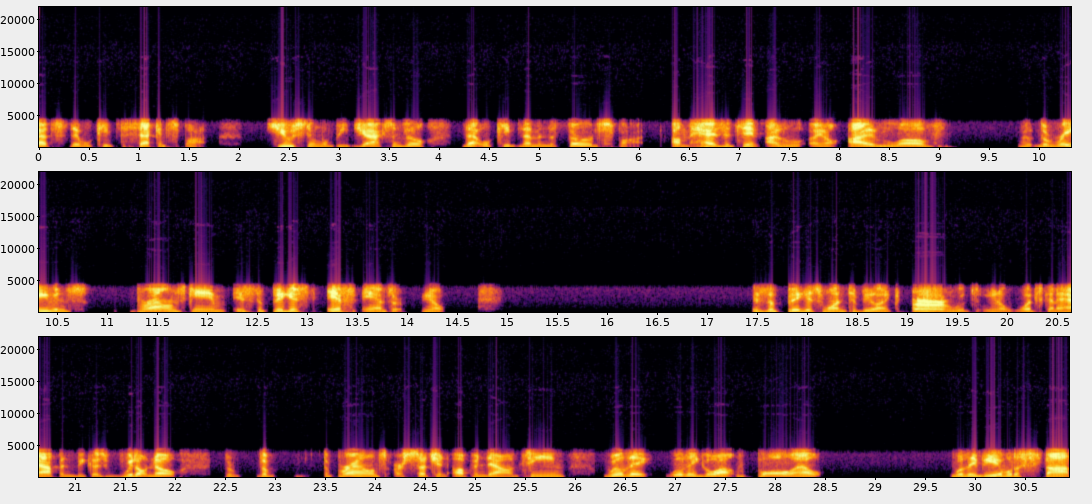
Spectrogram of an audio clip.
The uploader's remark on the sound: your phone calls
